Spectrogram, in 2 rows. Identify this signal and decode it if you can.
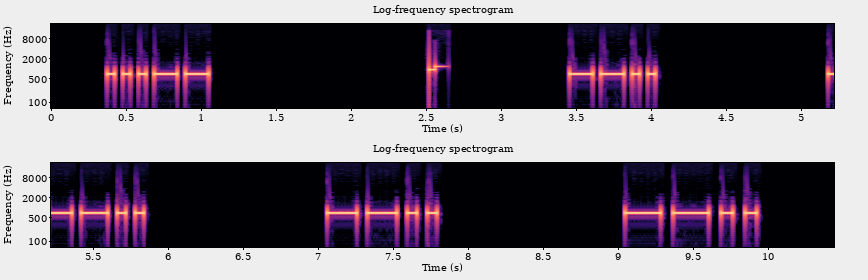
Morse code, heard as a keyed tone, about 20 wpm, spaced as for 6 wpm, 700 Hz. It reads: 3 ZZZZ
